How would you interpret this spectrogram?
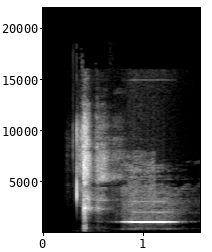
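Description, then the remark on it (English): A short click, then a steady, breathy whistle held for about half a second, like someone sucking air in to imitate a tea kettle whistling in reverse, alone with no talking. “A reverse tea kettle whistle.”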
